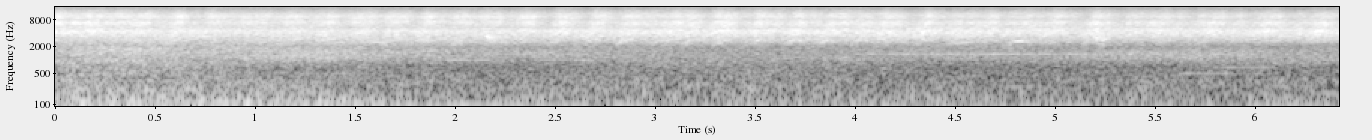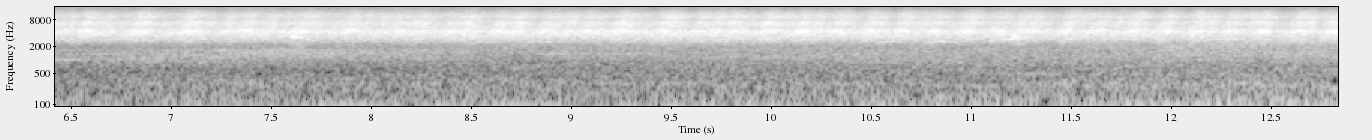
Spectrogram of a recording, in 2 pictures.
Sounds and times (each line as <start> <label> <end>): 0.0 Traffic sound 2.5
0.0 train runs through 3.1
